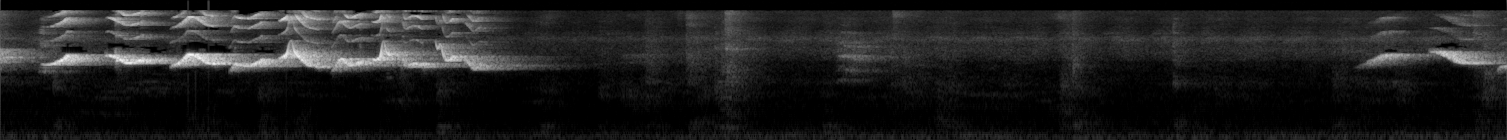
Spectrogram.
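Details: Ultramarine grosbeak, seven years old, singing the Paraná song: a loud warbled phrase of fast rising and falling whistled notes for over two seconds, a long quiet gap with faint ticks, then a further phrase starts.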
